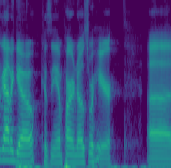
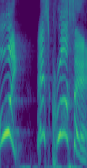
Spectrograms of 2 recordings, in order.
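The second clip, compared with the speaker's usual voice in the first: put-on very high, very loud, shrill Cockney-New Zealand mix; 10 dB louder than usual. Retelling a scene as Omega spots Crosshair: put-on Cockney and New Zealand accent. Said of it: "somehow Cockney British and New Zealand at the same time".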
